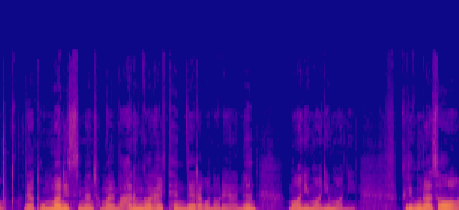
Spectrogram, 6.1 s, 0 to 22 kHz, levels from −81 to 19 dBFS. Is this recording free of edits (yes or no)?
yes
